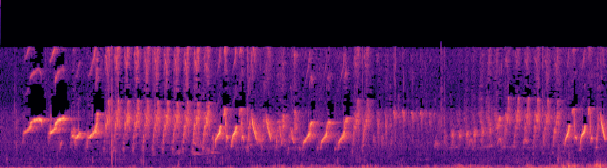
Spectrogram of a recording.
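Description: Small birds chirping in quick runs of short, high, falling notes, over a steady low rumble.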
